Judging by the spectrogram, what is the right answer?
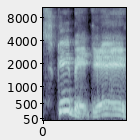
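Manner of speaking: attempted Scottish accent. Showing how to say 'Scooby Doo' in a Scottish accent. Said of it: "You've got to try and be Scottish".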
